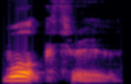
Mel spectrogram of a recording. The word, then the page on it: walk-through: British English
